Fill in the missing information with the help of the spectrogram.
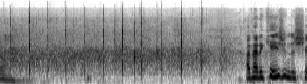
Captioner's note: audience applauding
